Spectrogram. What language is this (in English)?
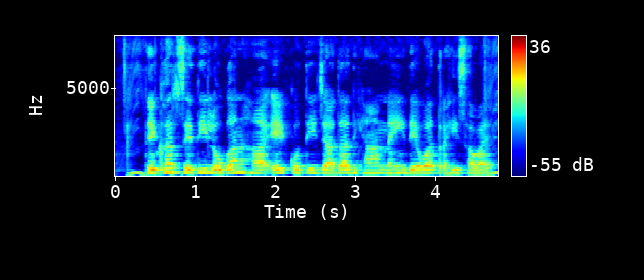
Chhattisgarhi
